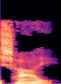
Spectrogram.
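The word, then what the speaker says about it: ใช่: That would be shy, which means yes or that's right.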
